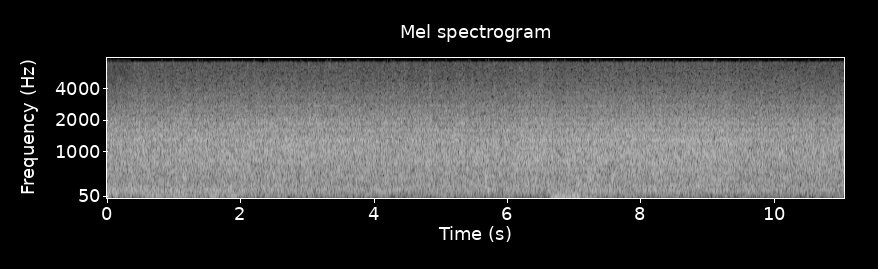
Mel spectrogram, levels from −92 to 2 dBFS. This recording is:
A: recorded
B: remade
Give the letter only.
A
